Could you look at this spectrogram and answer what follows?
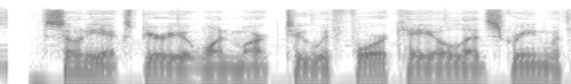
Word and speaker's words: Xperia 1 II: We are going to talk about Sony Xperia 1 Mark II, so let's start without wasting further time. The Sony Xperia 1 II, actually pronounced as the Xperia 1 Mark II, is the Japanese giant's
